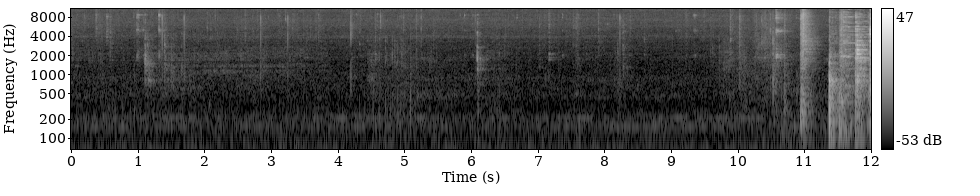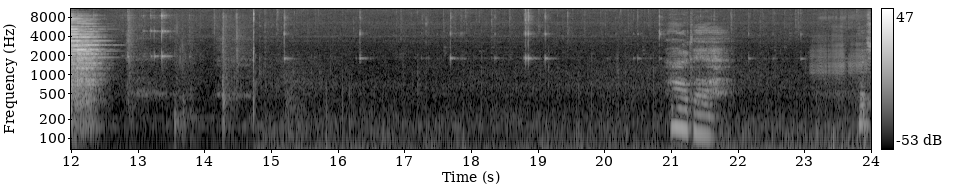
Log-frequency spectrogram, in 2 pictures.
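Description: Steel pouring shank and crucible clanking against the metal stand and concrete floor as they are set down, a short loud metallic clatter about halfway through. Faint ticks and clinks come before it and light clinks follow.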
